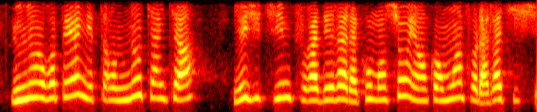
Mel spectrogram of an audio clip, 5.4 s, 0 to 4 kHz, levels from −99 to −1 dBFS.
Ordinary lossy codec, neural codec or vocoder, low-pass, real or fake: Opus, 32 kbps; codec, 24 kHz, 0.9 kbps, WavTokenizer, medium speech release version 2; 3.6 kHz; fake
